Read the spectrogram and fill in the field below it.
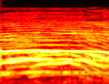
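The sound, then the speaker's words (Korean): A crowd of fans gathered outside an open studio cheers and shouts continuously, many high voices blending into a loud, sustained roar with no pauses. “아, 효과음 아니고 진짜로 저기 우리 오픈 스튜디오 와주신 팬분들이 해주시는 들려, 소리입니다.”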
